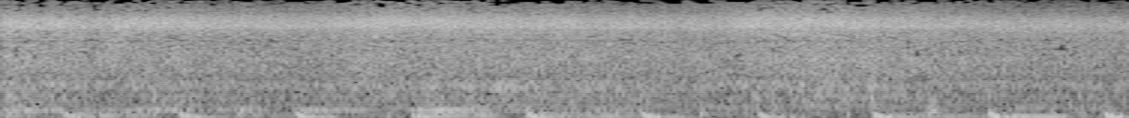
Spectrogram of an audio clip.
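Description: Chopped onions and ginger-garlic paste sizzling steadily in hot oil in a wok as a spatula stirs them, with a splash of water just added. Background music plays underneath.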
